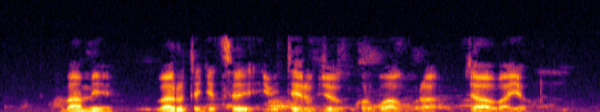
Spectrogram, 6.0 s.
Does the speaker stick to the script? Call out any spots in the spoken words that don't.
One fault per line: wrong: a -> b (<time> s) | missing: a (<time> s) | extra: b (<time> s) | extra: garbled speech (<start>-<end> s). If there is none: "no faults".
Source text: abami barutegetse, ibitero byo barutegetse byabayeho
wrong: barutegetse -> kurwagura (3.6 s)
